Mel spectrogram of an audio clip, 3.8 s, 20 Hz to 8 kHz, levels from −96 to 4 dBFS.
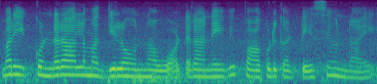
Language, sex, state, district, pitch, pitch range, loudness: Telugu, female, Andhra Pradesh, Srikakulam, 210 Hz, 195-240 Hz, -20 LUFS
